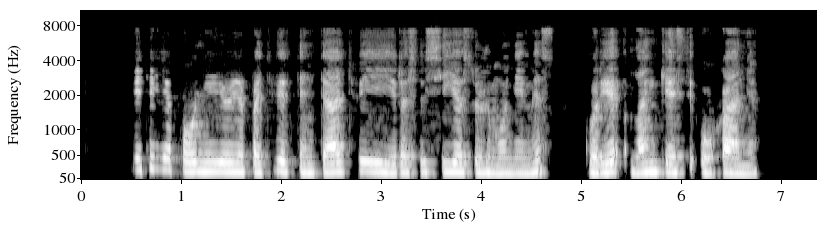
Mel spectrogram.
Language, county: Lithuanian, Utena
